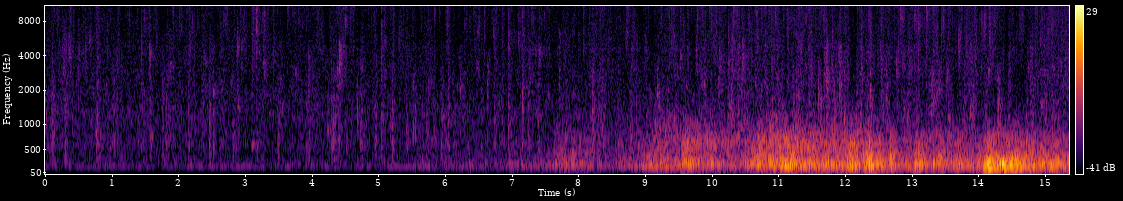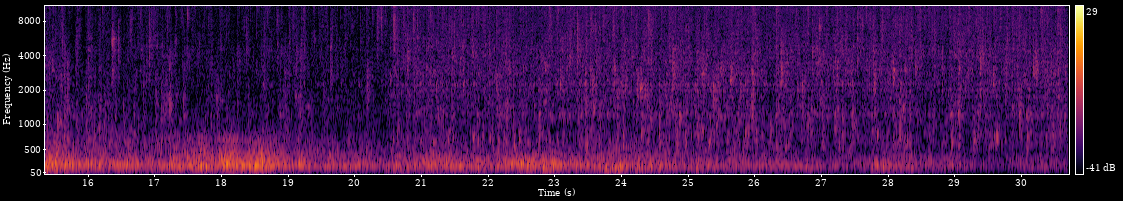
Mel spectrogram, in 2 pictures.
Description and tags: Southern Utah Summer Thunderstorm
During late July and August monsoonal moisture flows pulse into Southern Utah and produce sometimes heavy thunderstorms. Field recording of a storm with rivulets of water striking rocks and a prolonged thunderclap. Recorded with iPhone 5s.
lightning, southern-utah, thunder, thunder-storm, thunderstorm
